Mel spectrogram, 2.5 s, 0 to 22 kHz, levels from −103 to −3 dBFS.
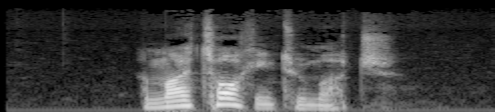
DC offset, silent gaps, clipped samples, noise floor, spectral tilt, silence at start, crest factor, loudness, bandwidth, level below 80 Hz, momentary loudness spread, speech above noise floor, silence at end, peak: under 0.1%; none; under 0.1%; -65 dBFS; -5.5 dB/octave; 0.7 s; 20 dB; -20 LUFS; 14.5 kHz; -52 dBFS; 14 LU; 45 dB; 0.55 s; -2 dBFS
